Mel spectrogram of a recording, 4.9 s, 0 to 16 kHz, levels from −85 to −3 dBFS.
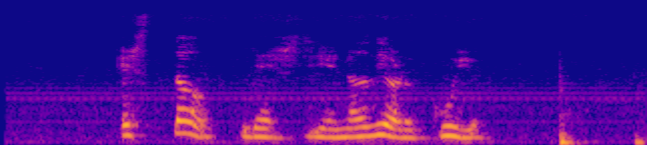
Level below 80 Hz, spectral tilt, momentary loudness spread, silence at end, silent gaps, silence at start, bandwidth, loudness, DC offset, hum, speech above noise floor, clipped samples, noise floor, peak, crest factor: -44 dBFS; -8.5 dB/octave; 11 LU; 0 s; none; 0.9 s; 11 kHz; -27 LUFS; under 0.1%; none; 32 dB; under 0.1%; -58 dBFS; -10 dBFS; 18 dB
